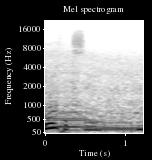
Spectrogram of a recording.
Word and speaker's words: Glafx: Glafx, in my French accent, I will pronounce it Glafx. It's Glafxi. The X like the X in taxi.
